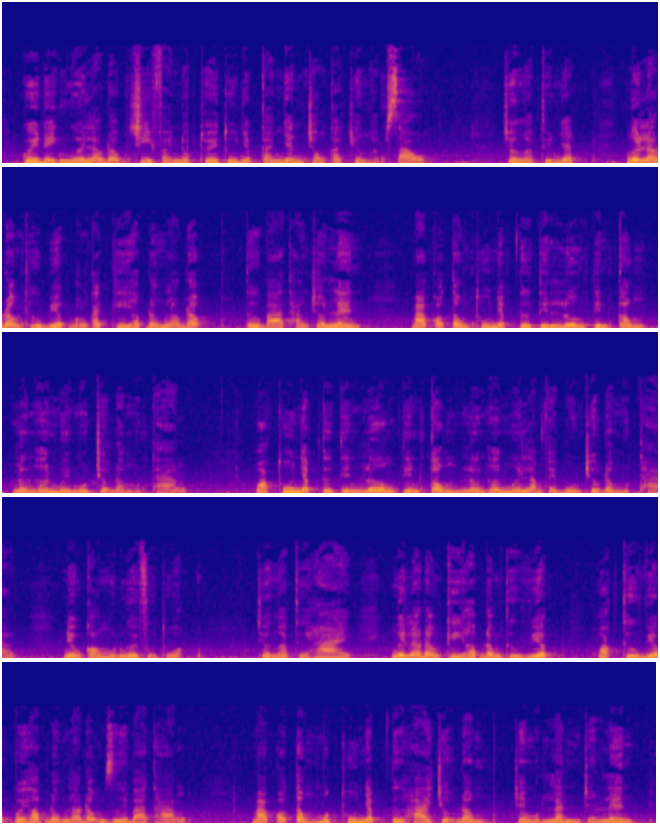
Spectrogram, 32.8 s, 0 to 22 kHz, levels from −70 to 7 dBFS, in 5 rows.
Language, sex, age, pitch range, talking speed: Vietnamese, female, 20-39, 200-265 Hz, 210 wpm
